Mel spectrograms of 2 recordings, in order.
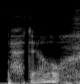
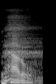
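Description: First: The stress falls on the final syllable. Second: The stress falls on the first syllable.

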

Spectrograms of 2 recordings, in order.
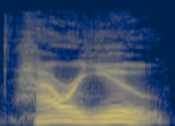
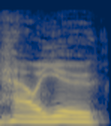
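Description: First: It is said in a put-on American accent. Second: It is said in the speaker's usual non-American accent. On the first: "that's me doing an American accent" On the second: "Instead of just saying"

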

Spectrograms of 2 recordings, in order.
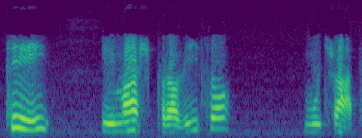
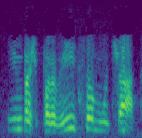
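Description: First: It is said more slowly. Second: It is said at normal speed.

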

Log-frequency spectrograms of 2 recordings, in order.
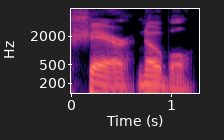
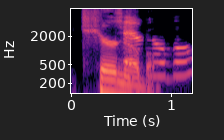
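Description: First: The first syllable sounds like the name Cher. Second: The first syllable does not sound like Cher. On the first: The speaker calls it wrong. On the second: The speaker calls it right.

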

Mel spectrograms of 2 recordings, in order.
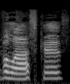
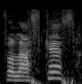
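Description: First: The z is said as an s sound. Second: The z is said as a th sound. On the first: This is the way the speaker expected it to be said. "instead of Velázquez" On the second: This is the Castilian Spanish way of saying it. "every time she said Velázquez"

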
